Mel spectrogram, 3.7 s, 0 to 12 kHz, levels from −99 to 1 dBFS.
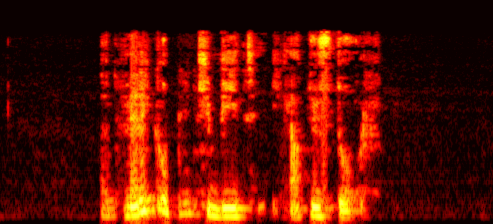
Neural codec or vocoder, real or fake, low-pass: none; real; 7.2 kHz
